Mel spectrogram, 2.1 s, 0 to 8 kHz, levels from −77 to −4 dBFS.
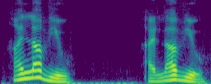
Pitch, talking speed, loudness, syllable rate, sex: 145 Hz, 140 wpm, -15 LUFS, 5.2 syllables/s, male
